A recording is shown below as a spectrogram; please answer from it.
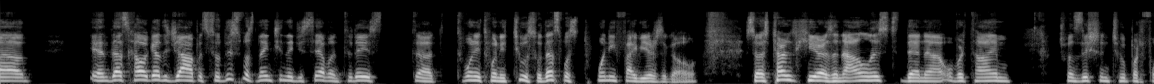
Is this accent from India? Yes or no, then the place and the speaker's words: no; Russia; moved away as an adult; now in United States; I was born in Russia and I moved to the United States in 1991. I was 18 years old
